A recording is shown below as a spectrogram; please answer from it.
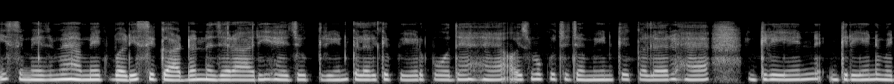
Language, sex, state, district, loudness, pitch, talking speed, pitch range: Hindi, female, Chhattisgarh, Jashpur, -15 LUFS, 220 Hz, 210 wpm, 215-225 Hz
